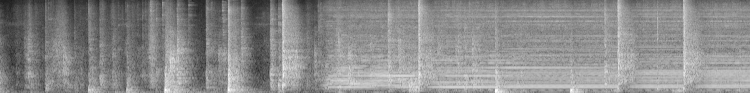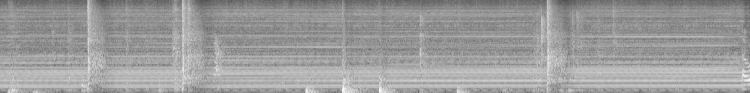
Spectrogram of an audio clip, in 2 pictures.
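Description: Pneumatic nail gun driving nails into wood framing, a sharp shot about every half second at first. About six seconds in an air compressor starts and runs with a steady hum, while more nails are fired every second or few.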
